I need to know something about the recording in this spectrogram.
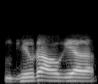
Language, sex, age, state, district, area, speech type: Hindi, male, 30-45, Bihar, Vaishali, urban, conversation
